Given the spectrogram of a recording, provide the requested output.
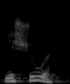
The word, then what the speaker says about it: Yeshua: A maneira de se pronunciar o nome Jesus em hebraico é a mesma do nome Josué, Yeshua.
